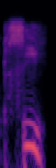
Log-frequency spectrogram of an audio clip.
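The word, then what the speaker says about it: ψ: no formato minúsculo e não existe equivalente na língua portuguesa porque uma combinação de duas vogais então Psi Psi Tá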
